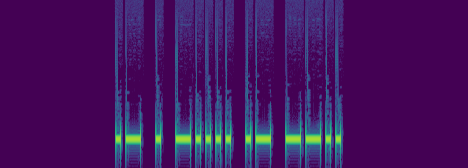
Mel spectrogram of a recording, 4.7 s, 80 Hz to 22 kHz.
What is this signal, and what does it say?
Morse code, heard as a keyed tone, about 23 wpm, 700 Hz. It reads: AE6AZ
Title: Speed Racing - USA 2x2 Call Signs 20wpm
